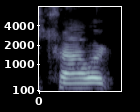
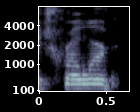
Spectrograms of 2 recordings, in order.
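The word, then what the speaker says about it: Troward: That's Thomas Trroward, spelled like Howard with a TR in front of it. some say Tor.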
